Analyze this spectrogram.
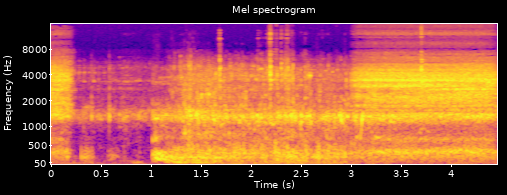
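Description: Bubbles gurgle and rush from a diver's breathing underwater.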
